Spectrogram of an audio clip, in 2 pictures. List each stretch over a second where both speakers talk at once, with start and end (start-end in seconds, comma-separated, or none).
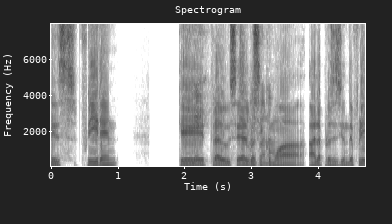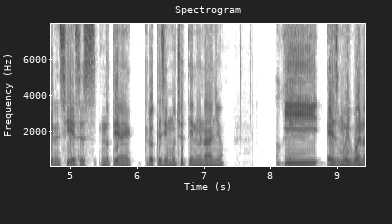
2.0-3.5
